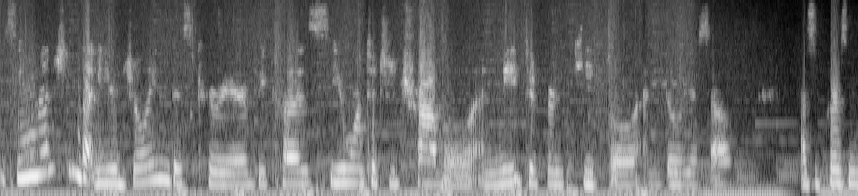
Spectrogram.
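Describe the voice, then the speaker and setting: A woman's voice: mid-range voice, darkish tone, rough recording. A young woman, a student interviewer, politely reading prepared questions. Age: young adult. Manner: polite, formal.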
